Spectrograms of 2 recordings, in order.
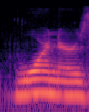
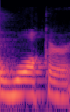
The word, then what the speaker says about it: Warner: So I um I said Walker instead of Warner and I was like, "Yeah, I can't have that."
